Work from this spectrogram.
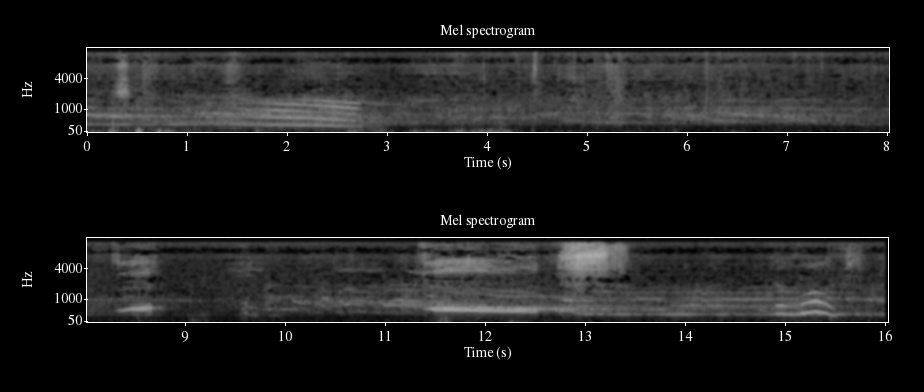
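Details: A pack of gray wolves on a riverbank near Drayton Valley, Alberta, Canada, in September, howls back after people howl to them, long sliding tones overlapping into a wavering chorus; gray wolf.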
